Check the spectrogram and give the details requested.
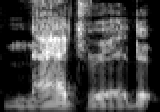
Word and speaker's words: Madrid: Madrid in Iowa is pronounced Madrid for some reason.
